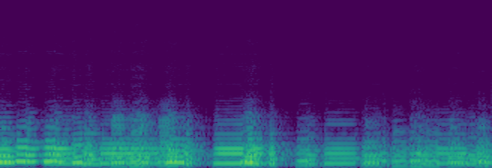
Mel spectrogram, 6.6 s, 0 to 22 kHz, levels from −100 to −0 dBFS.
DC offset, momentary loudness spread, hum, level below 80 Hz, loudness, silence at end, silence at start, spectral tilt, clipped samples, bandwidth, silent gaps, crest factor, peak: under 0.1%; 11 LU; none; -54 dBFS; -33 LUFS; 0 s; 0 s; -14.5 dB/octave; under 0.1%; 1.6 kHz; none; 18 dB; -14 dBFS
